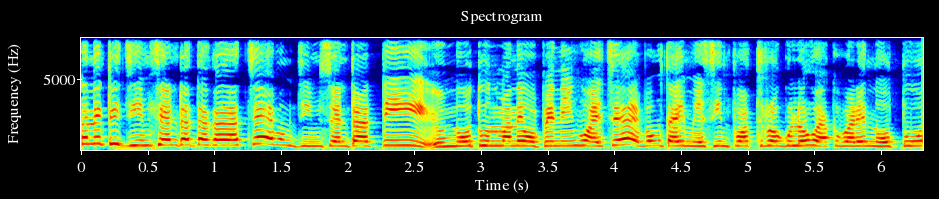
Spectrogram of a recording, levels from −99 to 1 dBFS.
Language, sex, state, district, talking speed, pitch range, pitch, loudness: Bengali, female, Jharkhand, Jamtara, 190 wpm, 325-380 Hz, 340 Hz, -10 LUFS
